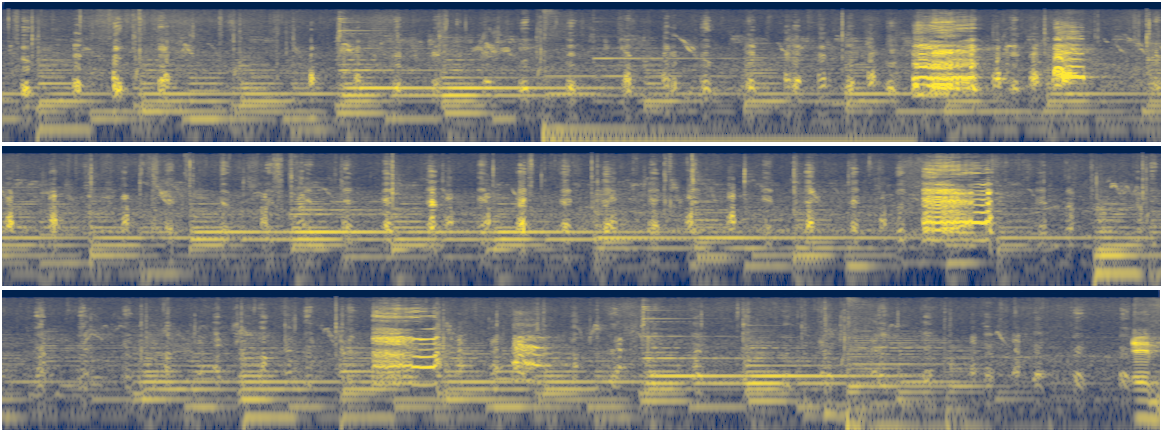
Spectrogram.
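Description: Chickens cluck and babble repeatedly over a musical backing with steady rhythmic beats, the fowl calls prominent and near throughout.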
